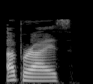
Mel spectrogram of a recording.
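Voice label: "uprise", British English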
